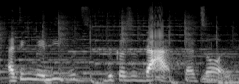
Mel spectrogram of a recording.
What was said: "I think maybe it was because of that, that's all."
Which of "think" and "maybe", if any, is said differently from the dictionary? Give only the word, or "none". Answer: think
